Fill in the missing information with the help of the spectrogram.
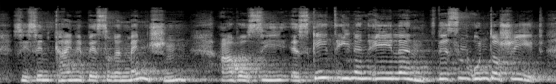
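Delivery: worked-up lecturer hammering out a distinction; impassioned insistence. Real, not acted. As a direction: drive the point home with rising pitch and volume. Teacher passionately driving home the difference.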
